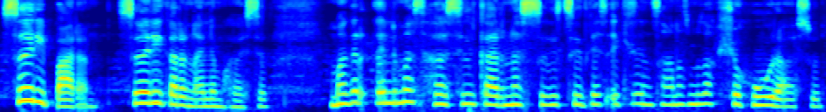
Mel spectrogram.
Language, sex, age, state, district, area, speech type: Kashmiri, female, 45-60, Jammu and Kashmir, Bandipora, rural, spontaneous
